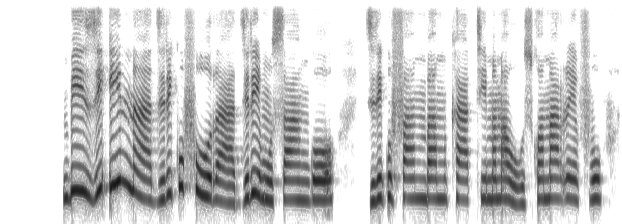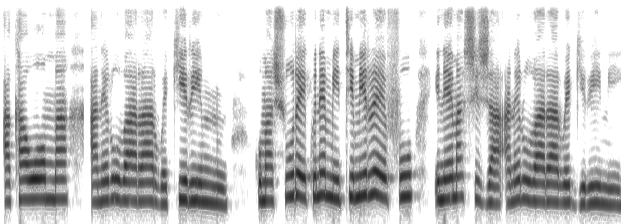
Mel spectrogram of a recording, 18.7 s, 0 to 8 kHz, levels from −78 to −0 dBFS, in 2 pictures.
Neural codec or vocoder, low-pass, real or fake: codec, 16 kHz in and 24 kHz out, 1 kbps, XY-Tokenizer; 7.2 kHz; fake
